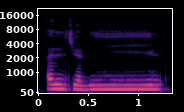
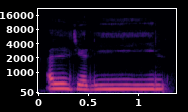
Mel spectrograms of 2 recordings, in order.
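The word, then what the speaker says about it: الجليل: Pronounce this name with me, Al-Jalil, Al-Jalil.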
